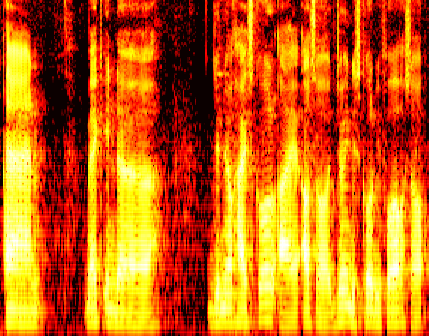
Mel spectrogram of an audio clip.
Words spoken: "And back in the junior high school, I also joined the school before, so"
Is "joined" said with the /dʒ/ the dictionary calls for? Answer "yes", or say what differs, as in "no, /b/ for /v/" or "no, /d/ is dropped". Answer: yes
